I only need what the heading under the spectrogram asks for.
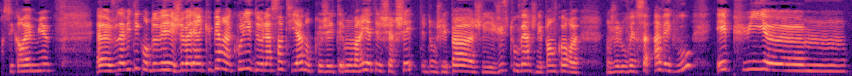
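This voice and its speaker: A woman's voice: on the high side, a little fast, fairly bright tone. A tired woman chatting casually to camera as a vlogger, rambling and stumbling over her words. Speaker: beauty and embroidery vlogger.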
